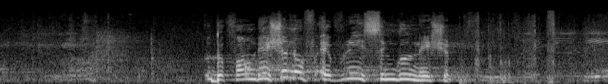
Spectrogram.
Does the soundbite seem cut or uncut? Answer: cut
